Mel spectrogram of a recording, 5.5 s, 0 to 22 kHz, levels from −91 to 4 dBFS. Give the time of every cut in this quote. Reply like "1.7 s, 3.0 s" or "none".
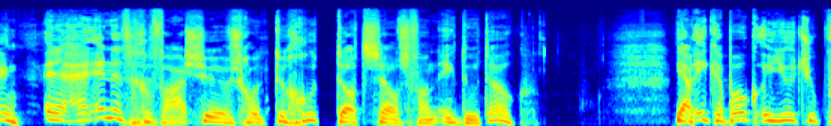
1.2 s, 2.1 s, 2.7 s, 4.6 s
